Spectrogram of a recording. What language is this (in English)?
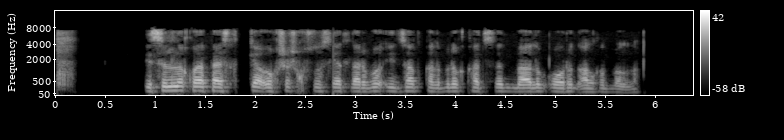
Uyghur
